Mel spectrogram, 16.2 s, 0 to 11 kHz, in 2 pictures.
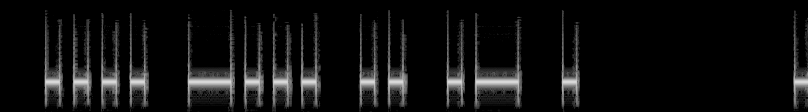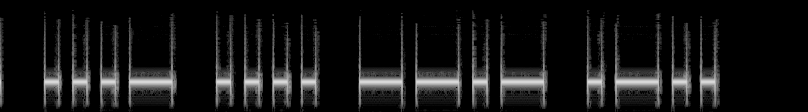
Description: Morse code, heard as a keyed tone, about 8 wpm, 800 Hz. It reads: HBIAE EVHQL
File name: LEZIONI / 5 LBVC / 5 LBV 8wpm 2837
